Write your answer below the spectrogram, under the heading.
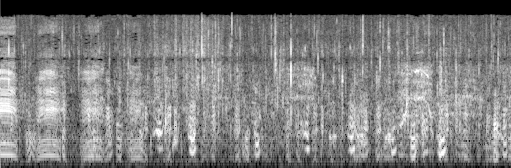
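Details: Ducks by a creek give rounded, arching quacks in quick succession, joined by overlapping calls from other birds in the flock and a constant hiss.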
